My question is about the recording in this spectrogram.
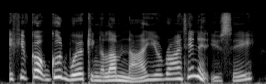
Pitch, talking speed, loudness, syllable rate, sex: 230 Hz, 270 wpm, -16 LUFS, 7.0 syllables/s, female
